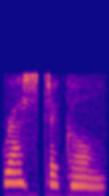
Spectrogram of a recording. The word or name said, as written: rustical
